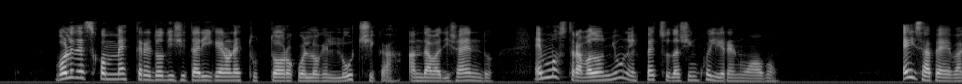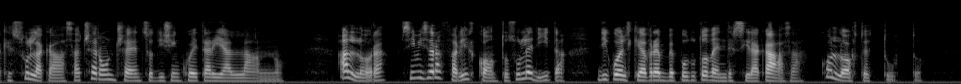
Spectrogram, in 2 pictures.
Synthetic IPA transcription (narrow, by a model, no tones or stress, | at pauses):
voleːt̪eskomːet̪ːeɾed̪oːd̪it͡ʃit̪aɾikenːonɛt̪ːut̪ːoːɾokwelːokɛlːut͡ʃːika̰a̰nd̪aːvad̪it͡ʃɛnd̪o | emːost̪ɾaːvaːd̪oɲːuːnoilpɛt̪sːod̪at͡ʃiŋkweliːɾenwɔːvo | ɛjsapeːvakesːulːakaːsat͡ʃɛːɾaunt͡ʃɛnsod̪it͡ʃiŋkwet̪aɾiaːlːanːo̰ | ʔalːo̰ːɾʔasimiːseɾafːaːɾeilkont̪osulːed̪iːt̪ad̪ikwelkeavɾɛbːepot̪uːt̪ovɛnd̪ersilakaːsakolːɔrt̪oet̪ːṵt̪ːo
